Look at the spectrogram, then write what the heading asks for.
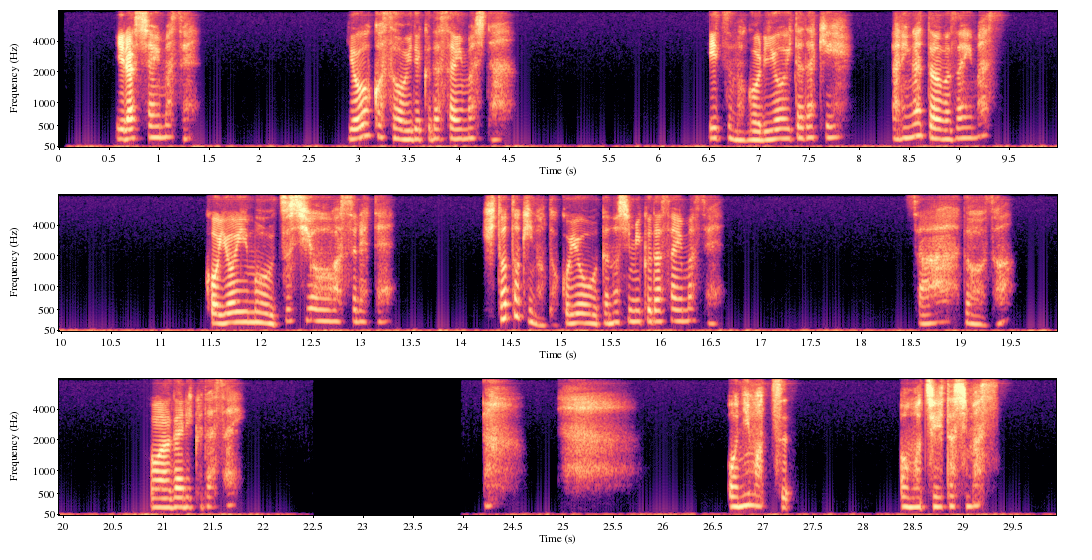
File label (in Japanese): おもてなしの耳かきと耳舐め手コキ SEなし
